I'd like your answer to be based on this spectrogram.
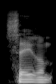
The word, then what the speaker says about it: Salem: So this is Salem, S A L E M. And remember, whenever you have a word that ends with the letter M in English, we're going to close our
